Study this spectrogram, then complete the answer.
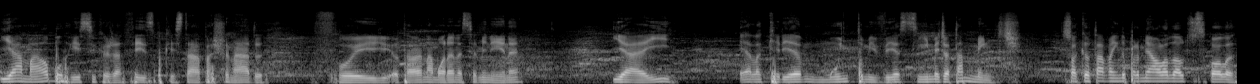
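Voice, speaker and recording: Against noticeable background noise, a man at medium pitch talks at a fairly quick pace with ordinary pitch variation and long, frequent pauses. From Brasília, Brazil. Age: 20s. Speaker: listener sending a story. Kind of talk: casual personal anecdote. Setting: recorded voice message.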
